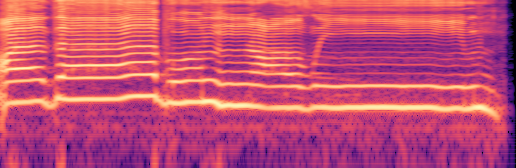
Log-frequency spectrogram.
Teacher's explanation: اب عذاب عظیم نہیں کرنا، تنوین ہے اس کے بعد عین ہے تو ہم یہاں پہ حروف حلقی میں سے عین ہے تو ہم یہاں پہ غنہ نہیں کریں گے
